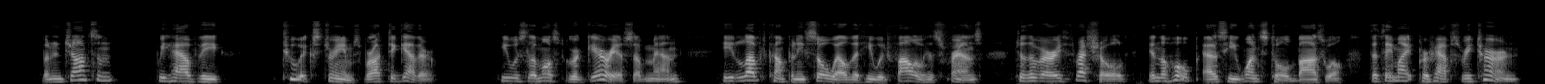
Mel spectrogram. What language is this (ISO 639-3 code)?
eng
